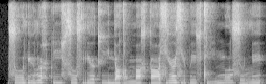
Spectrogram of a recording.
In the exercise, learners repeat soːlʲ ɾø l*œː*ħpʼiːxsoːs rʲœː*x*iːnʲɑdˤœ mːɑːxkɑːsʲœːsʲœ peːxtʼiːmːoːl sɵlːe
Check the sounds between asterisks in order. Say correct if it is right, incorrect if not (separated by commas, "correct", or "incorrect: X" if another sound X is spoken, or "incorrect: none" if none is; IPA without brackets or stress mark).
incorrect: ɵː, incorrect: kʰ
